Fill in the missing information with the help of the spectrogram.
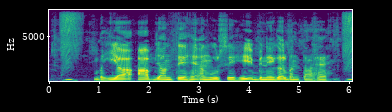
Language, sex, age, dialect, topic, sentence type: Hindi, male, 36-40, Kanauji Braj Bhasha, agriculture, statement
